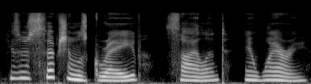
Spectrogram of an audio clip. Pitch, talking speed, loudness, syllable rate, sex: 205 Hz, 135 wpm, -16 LUFS, 4.5 syllables/s, female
